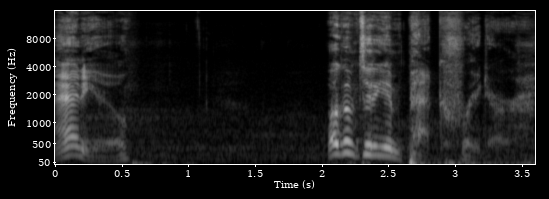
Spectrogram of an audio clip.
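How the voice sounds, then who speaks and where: Loud and at a moderate pace, a man delivers his lines. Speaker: video game let's play host. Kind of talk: gameplay commentary. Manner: casual, filler-heavy.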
